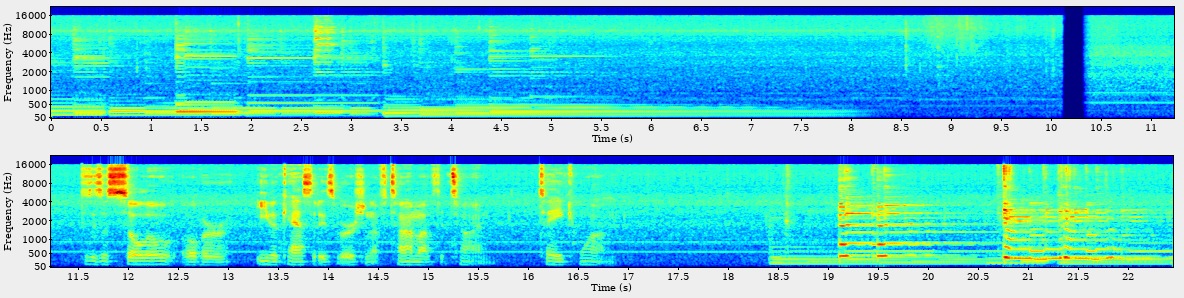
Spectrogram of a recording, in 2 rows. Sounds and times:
Acoustic guitar: 0:00.0 - 0:08.1, 0:18.4 - 0:22.4
Speech: 0:11.5 - 0:16.9.

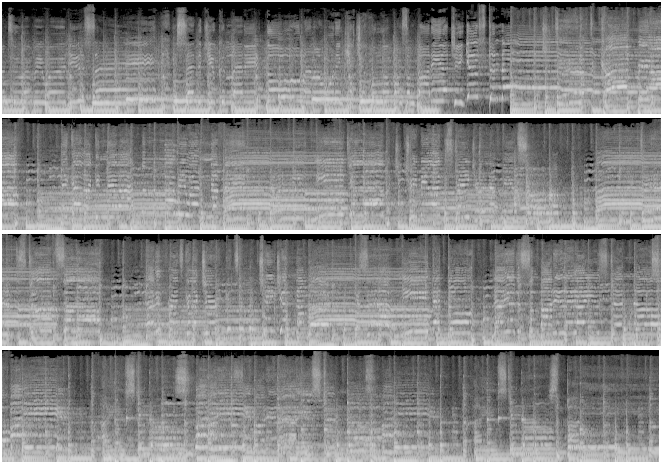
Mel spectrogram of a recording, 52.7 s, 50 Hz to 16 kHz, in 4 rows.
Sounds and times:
Independent music: 0:00.0 - 0:52.6.

